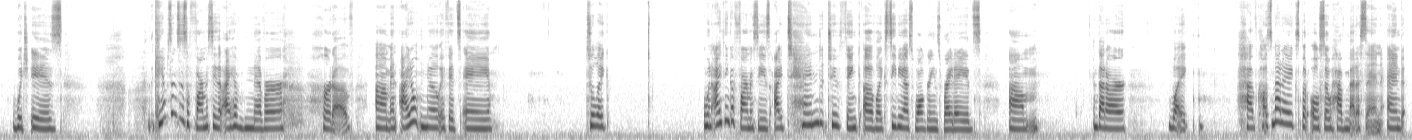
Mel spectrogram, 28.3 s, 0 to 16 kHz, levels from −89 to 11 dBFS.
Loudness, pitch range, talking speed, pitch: -28 LUFS, 190-255 Hz, 100 wpm, 220 Hz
